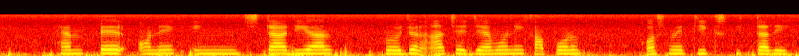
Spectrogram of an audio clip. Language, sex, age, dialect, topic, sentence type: Bengali, female, 31-35, Western, agriculture, statement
